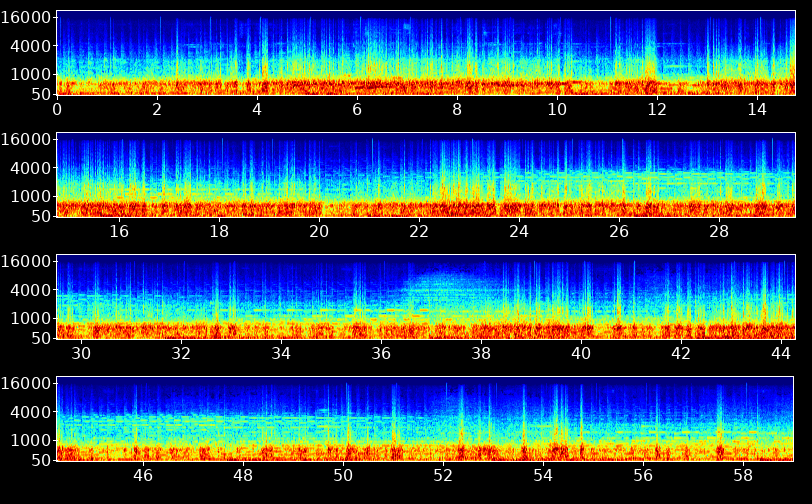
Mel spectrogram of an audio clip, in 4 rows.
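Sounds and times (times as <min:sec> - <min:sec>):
dense steady noise: 0:00.0 - 0:59.0
music playing: 0:00.0 - 0:59.0.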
